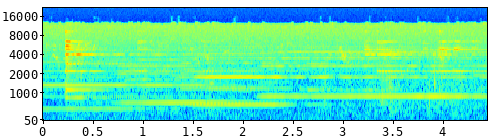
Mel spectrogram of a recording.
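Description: Bells chiming: a few irregular strikes, the clearest just after the start, each ringing on in long, steady tones.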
